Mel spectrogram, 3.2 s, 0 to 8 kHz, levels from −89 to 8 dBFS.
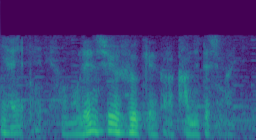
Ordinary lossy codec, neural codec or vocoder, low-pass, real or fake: AAC, 16 kbps; none; 7.2 kHz; real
